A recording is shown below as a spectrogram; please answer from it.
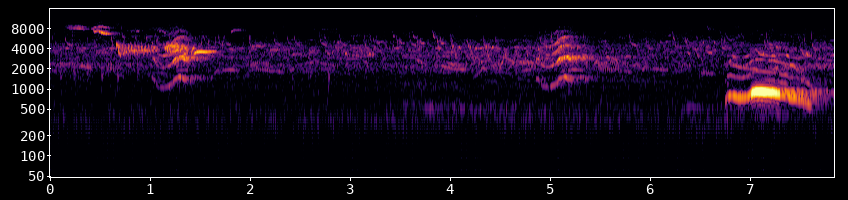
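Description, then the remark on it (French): A tawny owl calls outdoors in a wood around 5 a.m. on 22 May, the male's call and the female's sharp cries, its loudest cry ringing out near the end, while fainter bird chirps, including a blackbird's alarm calls, and a steady insect-like hiss fill the background. “Il a raison de se méfier de la hulotte.”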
